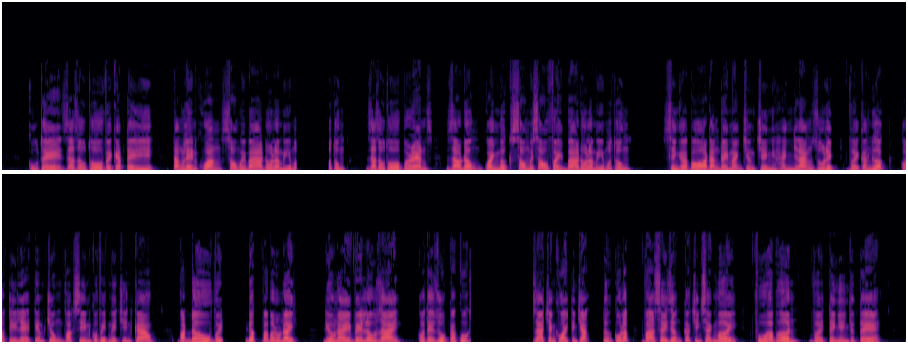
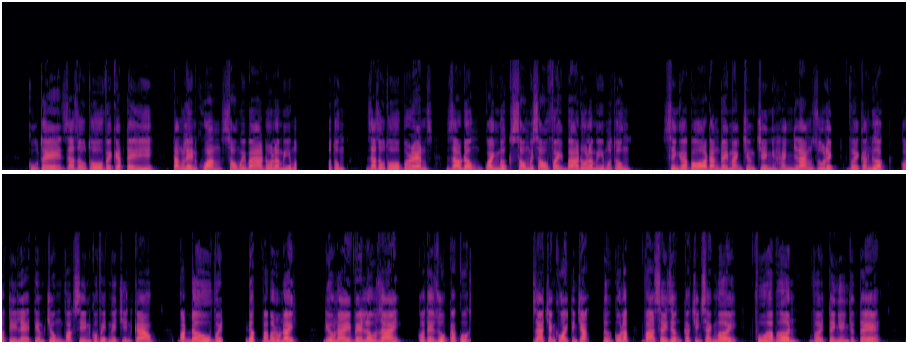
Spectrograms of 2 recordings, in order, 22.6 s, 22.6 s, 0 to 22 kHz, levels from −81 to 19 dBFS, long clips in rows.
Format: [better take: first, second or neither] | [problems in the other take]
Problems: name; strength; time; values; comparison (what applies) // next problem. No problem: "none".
neither | audio freezing; at 3.5 s, at 14 s and at 17 s for 1 s; the same in both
